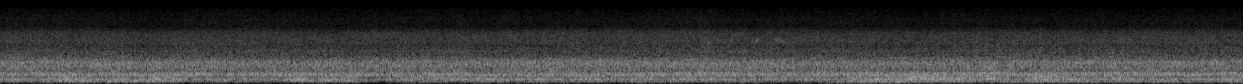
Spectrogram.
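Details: Honey bee swarm just placed in a hive after being collected from an apple tree, making a dense, continuous, even droning hum with no breaks throughout.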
